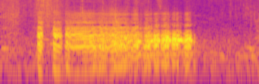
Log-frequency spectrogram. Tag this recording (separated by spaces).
animal Chicken farm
